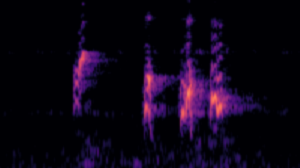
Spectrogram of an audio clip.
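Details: A short phrase from a stripe-throated bulbul: one high clear note, a brief pause, then three quick, warbled, liquid notes stepping lower. The recording is quiet and clean.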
